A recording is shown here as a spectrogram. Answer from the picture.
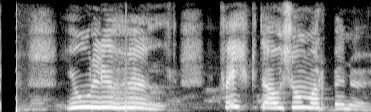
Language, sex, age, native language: Icelandic, male, 12, Icelandic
